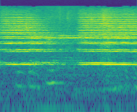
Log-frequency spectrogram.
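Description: A loud, steady high-pitched tone with many overtones, held for about a second, dipping briefly, then held again until it cuts off sharply.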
